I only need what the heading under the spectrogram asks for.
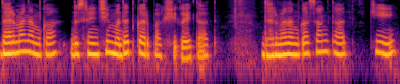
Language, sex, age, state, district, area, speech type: Goan Konkani, female, 18-30, Goa, Pernem, rural, spontaneous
